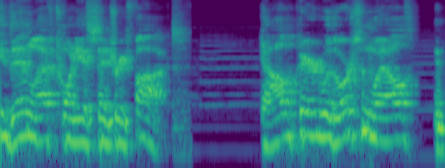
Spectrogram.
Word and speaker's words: Guild: This lovely young actress was cleverly marketed as her name rhymes with wild. Guild made her screen debut in the Joseph L.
